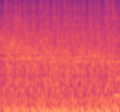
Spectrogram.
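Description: Rapid gunfire from the top-down shooter Alien Swarm, a dense continuous clatter of shots filling the short stretch at steady loudness, with players talking over it.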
